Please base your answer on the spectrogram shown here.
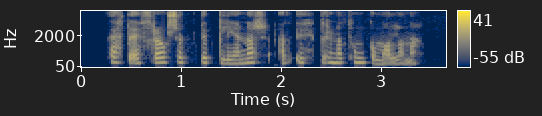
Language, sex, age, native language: Icelandic, female, 30-39, Icelandic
